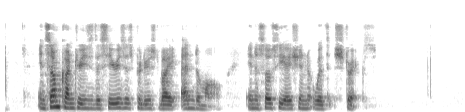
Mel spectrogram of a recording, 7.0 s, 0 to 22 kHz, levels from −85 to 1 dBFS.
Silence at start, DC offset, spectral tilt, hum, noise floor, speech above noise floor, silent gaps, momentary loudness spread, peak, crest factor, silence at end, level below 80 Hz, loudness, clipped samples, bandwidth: 0.35 s; under 0.1%; -4.5 dB/octave; none; -79 dBFS; 50 dB; none; 14 LU; -6 dBFS; 24 dB; 1.6 s; -82 dBFS; -29 LUFS; under 0.1%; 9.8 kHz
